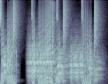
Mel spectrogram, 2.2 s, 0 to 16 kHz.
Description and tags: acid test
simple acid loop made with reaper and tb303 emulator and analog drum synth
acid, reaper, acid-house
